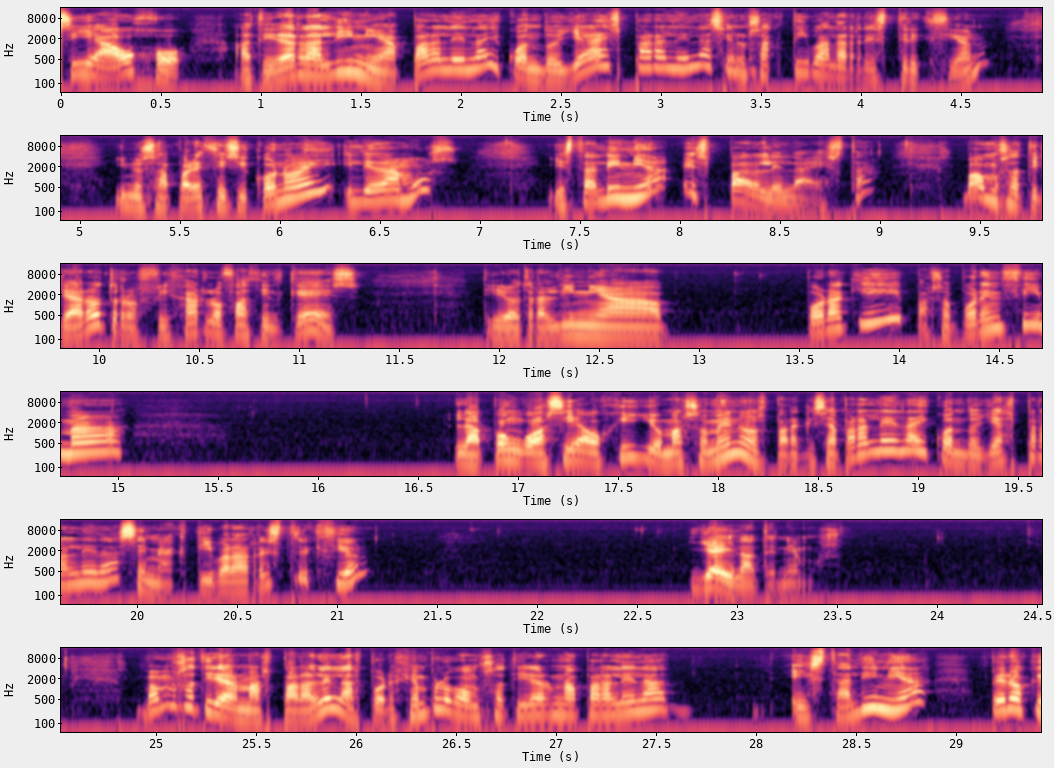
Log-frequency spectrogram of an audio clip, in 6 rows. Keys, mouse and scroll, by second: 6.3 click, 10.0 click, 13.2 click, 21.7 click, 22.6 click, 23.5 scroll down 2, 24.4 scroll down 2, 25.1 shift+middle click, 26.2-26.6 shift+scroll up 3.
